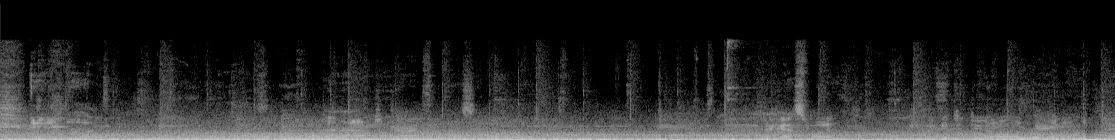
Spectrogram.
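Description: Music with singing, over the steady low road noise of a car cabin at highway speed.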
